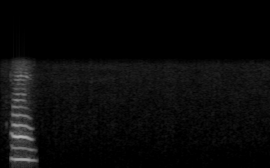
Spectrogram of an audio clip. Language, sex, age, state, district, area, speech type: Santali, female, 18-30, West Bengal, Bankura, rural, conversation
